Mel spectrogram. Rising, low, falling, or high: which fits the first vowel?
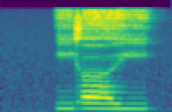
low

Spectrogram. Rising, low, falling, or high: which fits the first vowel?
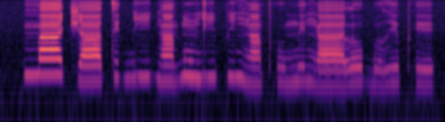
high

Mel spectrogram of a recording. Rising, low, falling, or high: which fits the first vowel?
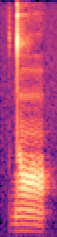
low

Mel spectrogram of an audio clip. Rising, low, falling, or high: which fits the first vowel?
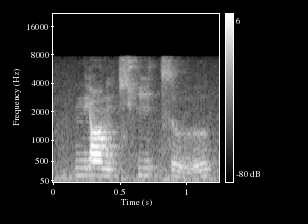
falling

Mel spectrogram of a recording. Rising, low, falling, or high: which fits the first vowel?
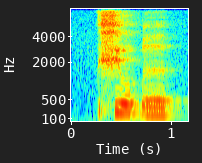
high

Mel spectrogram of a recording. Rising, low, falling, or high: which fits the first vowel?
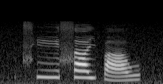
high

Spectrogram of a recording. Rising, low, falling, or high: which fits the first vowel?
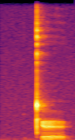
falling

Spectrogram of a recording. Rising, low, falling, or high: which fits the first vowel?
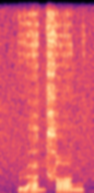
low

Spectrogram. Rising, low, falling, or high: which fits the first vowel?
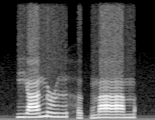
rising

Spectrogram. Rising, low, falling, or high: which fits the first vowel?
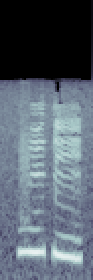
high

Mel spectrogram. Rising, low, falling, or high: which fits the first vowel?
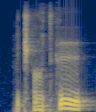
low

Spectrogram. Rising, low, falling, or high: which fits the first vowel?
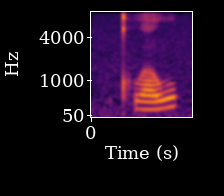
rising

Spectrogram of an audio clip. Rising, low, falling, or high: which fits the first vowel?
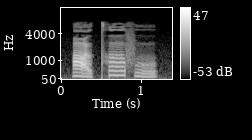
low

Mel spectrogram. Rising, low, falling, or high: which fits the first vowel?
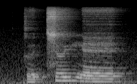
low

